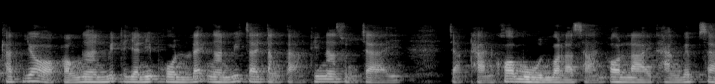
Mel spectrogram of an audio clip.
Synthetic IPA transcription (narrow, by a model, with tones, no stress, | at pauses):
kʰa˦˥t̪̚jɔː˥˩kʰːɔː˩˦ŋːŋaː˧nwi˦˥t̪ʰːa˧jaː˧ni˦˥pʰo˧nlɛ˦˥ʔŋaː˧nwi˦˥t͡ɕa˧jt̪aː˨˩ŋt̪aː˨˩ŋt̪ʰiː˥˩naː˥˩so˩˦nt͡ɕa˧j | t͡ɕaː˨˩k̚t̪ʰaː˩˦nkʰɔː˥˩muː˧nbɔː˧laː˧saː˩˦nʔɔː˧nlaː˧jt̪ʰaː˧ŋwe˦˥p̚sa˦˥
